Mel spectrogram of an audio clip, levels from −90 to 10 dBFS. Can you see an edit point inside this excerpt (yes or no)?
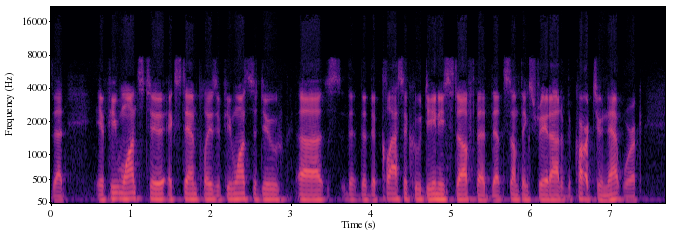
yes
